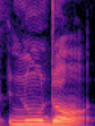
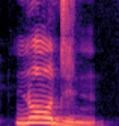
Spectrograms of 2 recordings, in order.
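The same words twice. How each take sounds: First: Nodin said the French way, as "noo-DOH"; French pronunciation. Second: Said in the usual way. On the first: Shown as a demonstration. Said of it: "pronounce it as Nodin in French". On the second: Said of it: "You can pronounce it as".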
